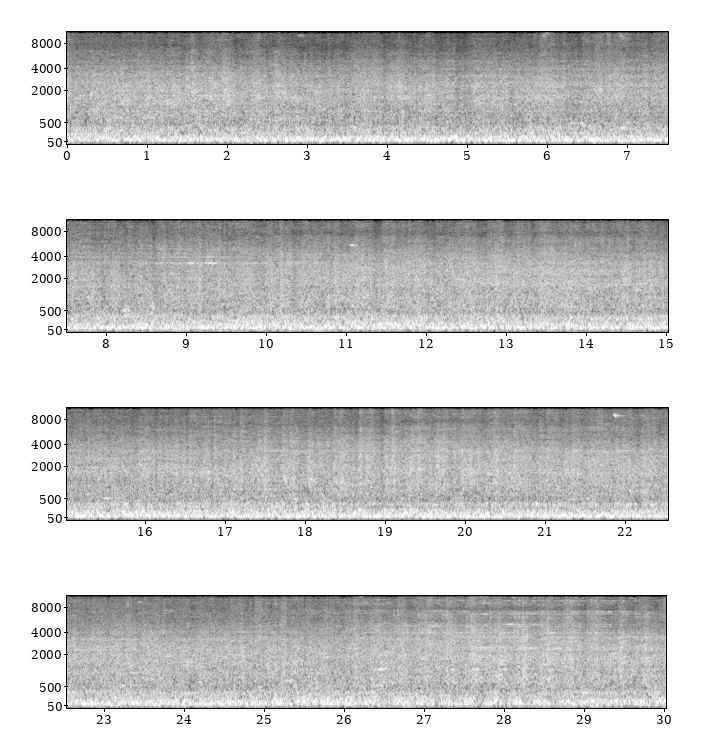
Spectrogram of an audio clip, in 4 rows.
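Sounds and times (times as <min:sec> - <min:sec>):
freight train wheels rumbling: 0:00.0 - 0:30.0.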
